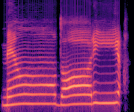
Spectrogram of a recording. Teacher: produce a nasal sound which we hold for two seconds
